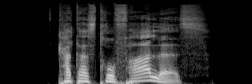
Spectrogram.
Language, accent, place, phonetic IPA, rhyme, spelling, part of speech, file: German, Germany, Berlin, [katastʁoˈfaːləs], -aːləs, katastrophales, adjective, De-katastrophales.ogg
- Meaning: strong/mixed nominative/accusative neuter singular of katastrophal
